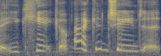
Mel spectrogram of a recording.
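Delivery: on the verge of tears. A mother speaking to other moms out there, teary-eyed. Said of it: "I'm sorry I get teary-eyed".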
